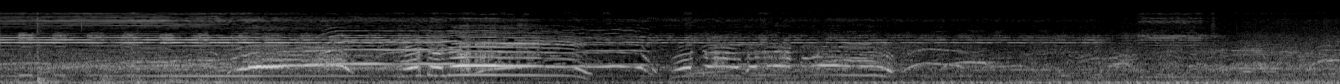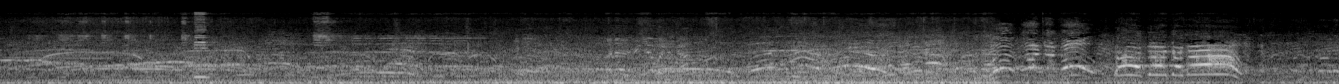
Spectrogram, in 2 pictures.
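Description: Motorcycle engines idle and rumble nearby.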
